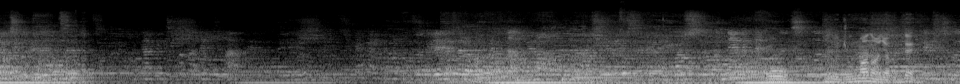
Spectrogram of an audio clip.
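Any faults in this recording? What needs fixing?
Zipper noise runs from 0.68 to 1.02 s. The level drops by roughly 15 dB over that span, but not smoothly. It falls in 3 dB steps, about ten per second. Each jump is an instant gain change with no ramp between values. That jump puts a small click into the sound. The clicks come in a rapid series and give a ticking, zipping texture on top of the sound while the level falls.

To prevent it, interpolate the gain per sample, or ramp it smoothly across each block, so the level glides rather than jumps.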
